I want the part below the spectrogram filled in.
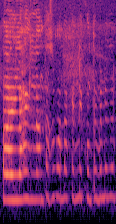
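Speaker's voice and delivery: hushed recited prayer, fading away; frightened prayer. Acted. Man afraid of a ghost, praying quietly and trailing off. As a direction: pray under your breath for protection.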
